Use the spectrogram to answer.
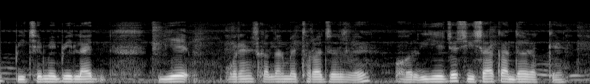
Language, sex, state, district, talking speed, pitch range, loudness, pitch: Hindi, male, Arunachal Pradesh, Longding, 180 wpm, 120-130 Hz, -16 LUFS, 125 Hz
